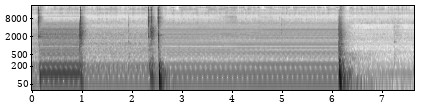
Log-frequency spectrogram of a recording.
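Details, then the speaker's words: Mesa Boogie Triple Rectifier Solo amp head: steady 60 Hz hum that varies with the effects-loop send control and disappears on pulling V1, V3, V4 (likely loop return) or V5 (phase inverter), thunks from tube handling; source still untraced. "Listen to that in the background. That's what I'm dealing with. You can modulate the noise by the loop control for the send, or by pulling V2 over here. It just goes away."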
